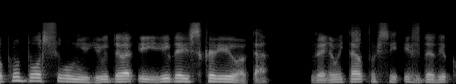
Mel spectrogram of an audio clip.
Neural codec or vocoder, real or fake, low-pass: codec, 16 kHz, 0.5 kbps, FreqCodec, larger model; fake; 7.2 kHz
